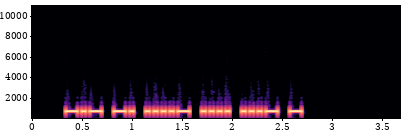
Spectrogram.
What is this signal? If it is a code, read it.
Morse code, heard as a keyed tone, about 37 wpm, 700 Hz. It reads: KN4HVT
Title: Speed Racing - USA 2x3 Call Signs 30wpm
